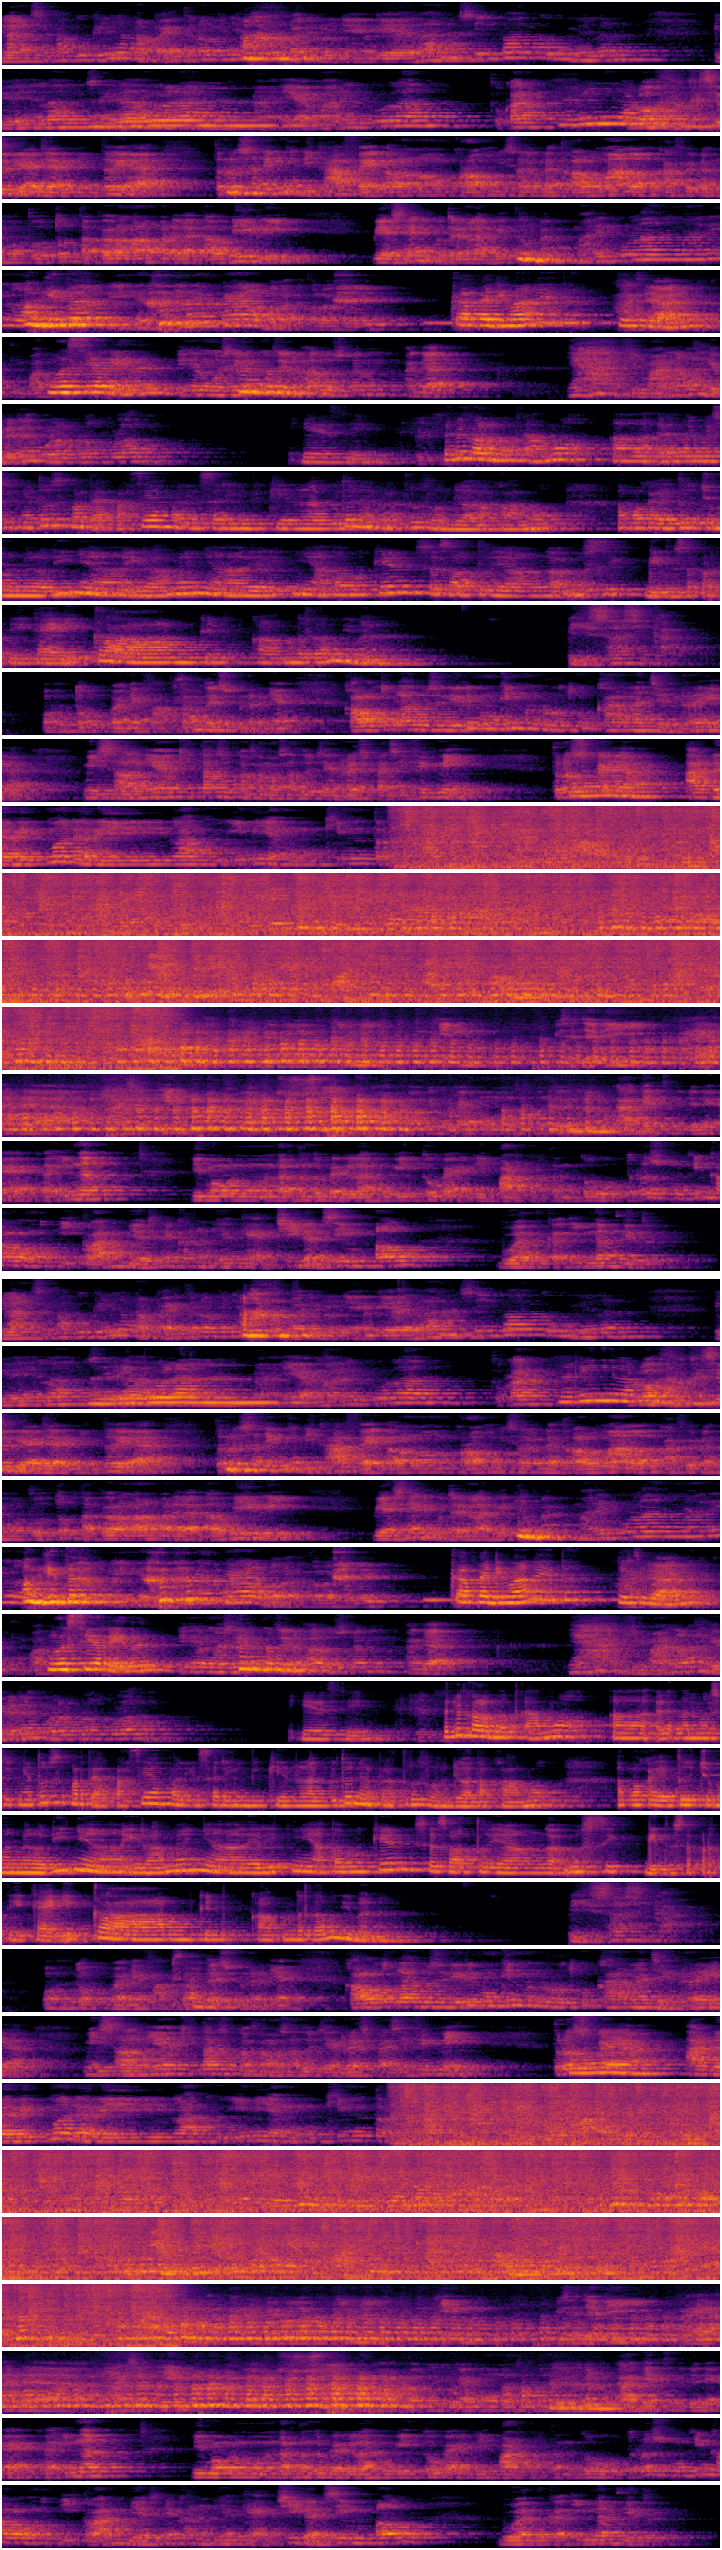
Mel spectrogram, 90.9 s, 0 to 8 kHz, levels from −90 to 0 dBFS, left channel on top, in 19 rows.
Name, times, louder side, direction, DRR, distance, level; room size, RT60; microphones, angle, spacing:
voice 1, 0.0-7.8 8.1-8.6 8.9-16.3 16.8-17.9 18.2-21.6 23.2-23.7 24.0-24.5 25.1-26.9 27.7-29.8 31.5-32.0 33.2-33.5 46.9-47.5 48.1-60.5 61.2-67.7 68.0-72.2 72.7-75.0 75.5-77.8 78.2-82.0 82.3-88.9 89.5-90.5, right 1 dB, 50° left, -5 dB, 1.0 m, -38 dB
voice 2, 1.6-2.1 2.4-2.5 2.9-3.1 5.4-6.7 8.5-9.7 11.1-11.3 17.8-18.0 19.3-19.8 20.1-20.8 21.4-21.6 22.0-23.0 23.3-23.8 24.2-25.0 25.5-26.0 30.7-31.2 31.7-45.7 49.1-49.3 56.4-57.0 68.1-68.4 70.4-71.2 71.8-72.2 80.2-80.7, right 2 dB, 60° right, 3 dB, 0.4 m, -30 dB
sound 1, 60.0-73.0, equal, 10° right, 0.7 m, -32 dB
sound 2, 64.0-80.9, equal, 75° left, 0.6 m, -32 dB
3.1 x 2.0 x 2.4 m, 0.87 s
head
